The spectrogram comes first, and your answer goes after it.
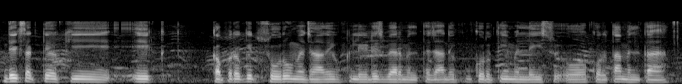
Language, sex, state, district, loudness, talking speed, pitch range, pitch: Hindi, male, Madhya Pradesh, Katni, -20 LUFS, 200 wpm, 115-125 Hz, 120 Hz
